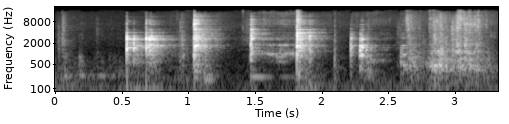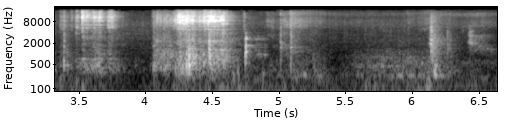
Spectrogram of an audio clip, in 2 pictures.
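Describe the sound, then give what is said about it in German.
Plates and cutlery clinking and clattering as plates are taken out for serving omelette in a kitchen: many sharp ceramic knocks and metallic chinks in an irregular sequence, moderately loud, with no talk. “Ich würde sagen, wir holen schon mal die Teller raus.”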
